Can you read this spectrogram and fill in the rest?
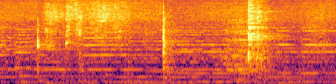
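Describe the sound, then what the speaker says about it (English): Seed mix frying in oil in a pan, a steady low sizzle with a few sharp scrapes and clinks as it is stirred around. "we start off with the seed mix, which we chuck into the oil"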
